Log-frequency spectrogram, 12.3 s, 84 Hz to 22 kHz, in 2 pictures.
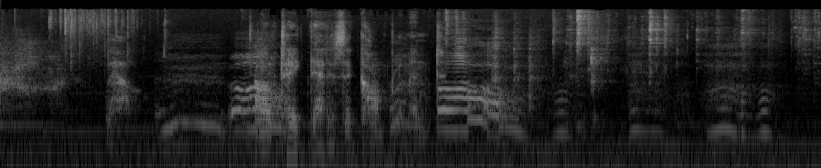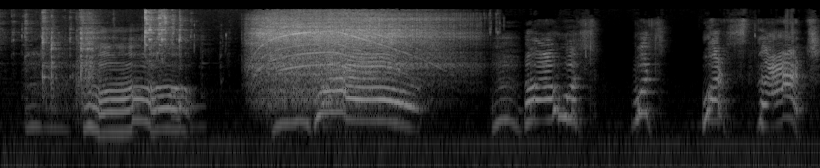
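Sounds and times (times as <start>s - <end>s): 
speech: 0.9s - 12.3s
bone saw whirring: 8.0s - 9.8s
harsh grinding noise of bone saw: 8.0s - 9.8s.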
